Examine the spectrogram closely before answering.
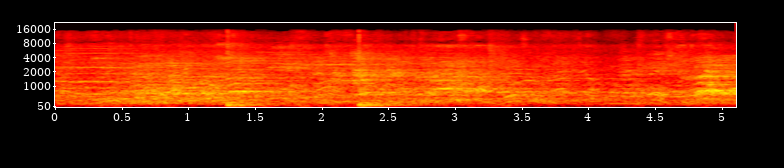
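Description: A large crowd chatters and cheers in an echoing hall.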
